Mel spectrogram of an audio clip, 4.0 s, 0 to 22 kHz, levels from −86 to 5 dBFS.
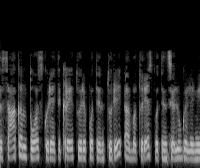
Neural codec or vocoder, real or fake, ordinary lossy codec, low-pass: autoencoder, 48 kHz, 32 numbers a frame, DAC-VAE, trained on Japanese speech; fake; MP3, 32 kbps; 7.2 kHz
